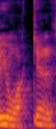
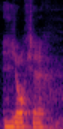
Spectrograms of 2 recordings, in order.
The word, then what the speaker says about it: euchre: stavas E-U-C-H-R-E. Vilket ska uttalas någonting joker.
